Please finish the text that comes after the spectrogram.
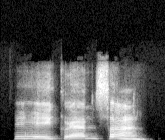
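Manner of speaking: very high, small voice with rough crackly edge. Telling a story, voicing an elder calling to her grandson: little voice. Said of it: "hear a little voice".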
